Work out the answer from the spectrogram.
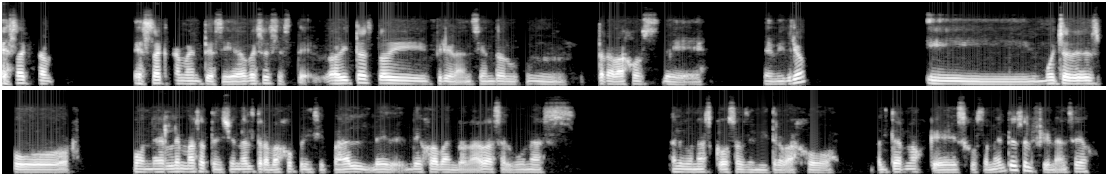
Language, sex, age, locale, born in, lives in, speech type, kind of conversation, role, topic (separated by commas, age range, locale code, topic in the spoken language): Spanish, male, 30-34, es-MX, Mexico, Mexico, conversation, advice, user, ¿Cómo sueles procrastinar antes de empezar tareas importantes?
